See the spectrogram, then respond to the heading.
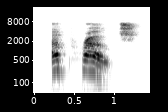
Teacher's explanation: Approach has a long O sound in the second syllable.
